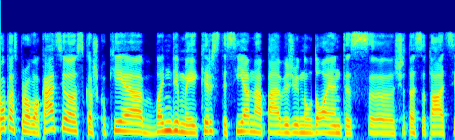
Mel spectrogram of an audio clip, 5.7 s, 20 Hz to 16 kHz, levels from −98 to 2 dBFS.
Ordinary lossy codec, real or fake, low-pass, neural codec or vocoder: MP3, 64 kbps; fake; 7.2 kHz; codec, 16 kHz, 4 kbps, X-Codec, WavLM features, trained on Multilingual LibriSpeech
